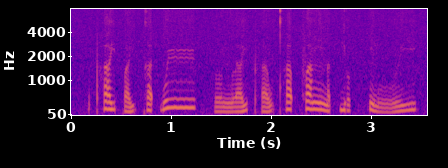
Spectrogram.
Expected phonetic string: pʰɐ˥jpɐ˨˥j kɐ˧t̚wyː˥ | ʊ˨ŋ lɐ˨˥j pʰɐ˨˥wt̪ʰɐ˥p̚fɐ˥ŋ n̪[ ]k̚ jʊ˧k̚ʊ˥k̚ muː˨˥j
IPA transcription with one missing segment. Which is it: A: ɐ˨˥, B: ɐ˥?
A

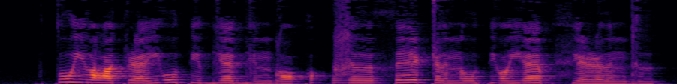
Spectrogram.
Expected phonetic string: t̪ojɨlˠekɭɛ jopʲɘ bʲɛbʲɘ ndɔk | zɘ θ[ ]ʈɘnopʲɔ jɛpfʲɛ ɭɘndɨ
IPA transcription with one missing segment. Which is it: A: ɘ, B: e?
B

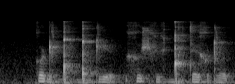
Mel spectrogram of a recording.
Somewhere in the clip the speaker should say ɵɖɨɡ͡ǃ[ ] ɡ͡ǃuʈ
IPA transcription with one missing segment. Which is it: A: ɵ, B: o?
B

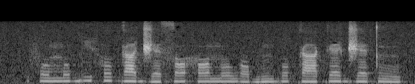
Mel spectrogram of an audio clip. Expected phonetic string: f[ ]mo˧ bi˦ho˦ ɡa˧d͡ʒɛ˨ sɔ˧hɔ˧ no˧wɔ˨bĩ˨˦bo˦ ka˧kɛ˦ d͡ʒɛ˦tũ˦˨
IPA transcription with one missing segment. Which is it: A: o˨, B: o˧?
B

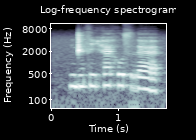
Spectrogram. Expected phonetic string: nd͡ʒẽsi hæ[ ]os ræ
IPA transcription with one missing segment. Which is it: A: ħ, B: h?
B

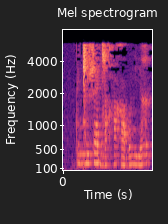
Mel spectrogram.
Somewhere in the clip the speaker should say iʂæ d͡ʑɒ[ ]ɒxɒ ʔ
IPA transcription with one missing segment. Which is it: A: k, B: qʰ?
B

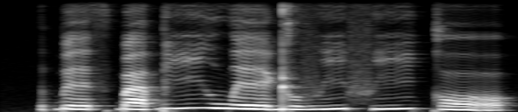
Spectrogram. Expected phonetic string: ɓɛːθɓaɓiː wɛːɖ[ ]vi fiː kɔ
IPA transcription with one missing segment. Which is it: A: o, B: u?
A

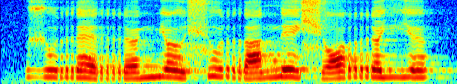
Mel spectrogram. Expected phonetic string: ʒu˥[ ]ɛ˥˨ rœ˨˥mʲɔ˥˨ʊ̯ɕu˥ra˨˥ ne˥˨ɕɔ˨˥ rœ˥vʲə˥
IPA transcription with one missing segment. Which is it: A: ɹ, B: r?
B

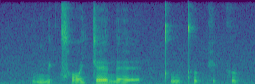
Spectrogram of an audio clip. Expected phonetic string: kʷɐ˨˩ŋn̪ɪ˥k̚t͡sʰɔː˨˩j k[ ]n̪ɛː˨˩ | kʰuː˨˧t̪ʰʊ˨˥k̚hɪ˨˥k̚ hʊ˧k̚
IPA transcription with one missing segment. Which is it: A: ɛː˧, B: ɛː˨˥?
A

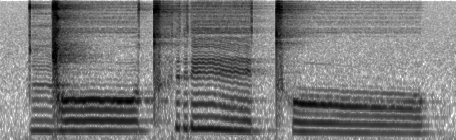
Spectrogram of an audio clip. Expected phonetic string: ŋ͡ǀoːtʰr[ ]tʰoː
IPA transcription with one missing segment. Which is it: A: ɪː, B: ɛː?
A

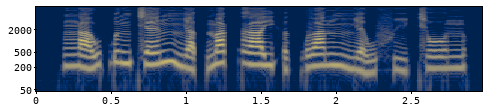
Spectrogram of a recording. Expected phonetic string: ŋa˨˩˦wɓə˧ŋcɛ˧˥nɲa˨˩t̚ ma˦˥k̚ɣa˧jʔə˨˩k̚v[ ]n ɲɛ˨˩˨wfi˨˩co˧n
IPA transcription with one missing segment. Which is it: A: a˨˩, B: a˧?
B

